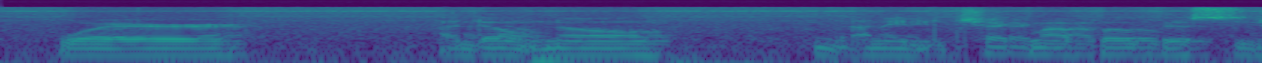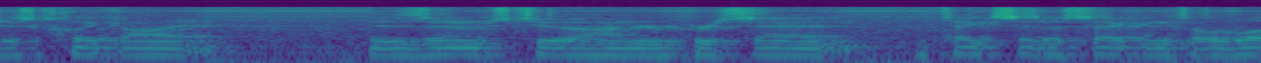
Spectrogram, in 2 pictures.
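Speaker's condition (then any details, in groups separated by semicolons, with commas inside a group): No condition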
